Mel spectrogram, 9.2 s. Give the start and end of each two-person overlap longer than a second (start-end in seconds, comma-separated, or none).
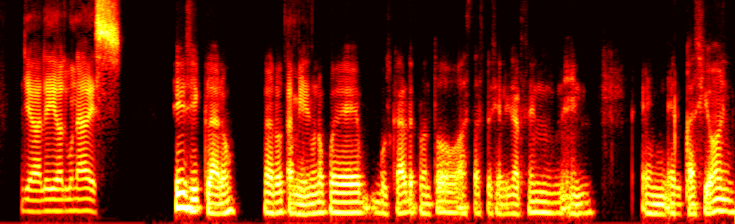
none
